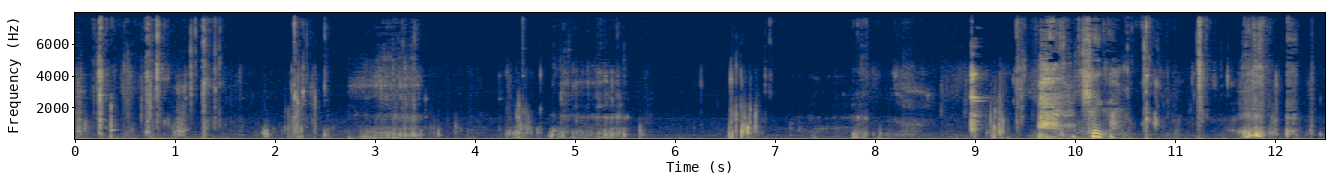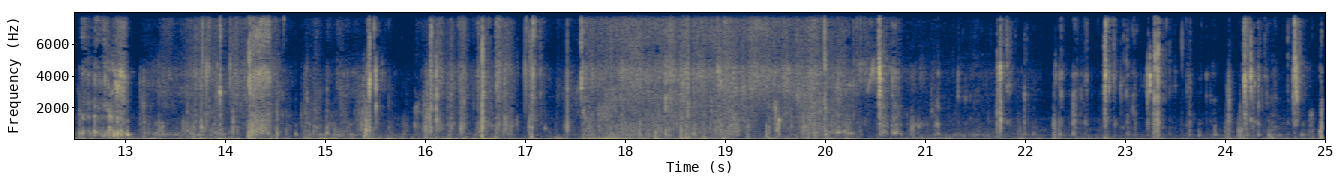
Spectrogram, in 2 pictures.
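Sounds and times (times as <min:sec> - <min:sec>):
wet chewing mouth sounds: 0:10.5 - 0:25.0.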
